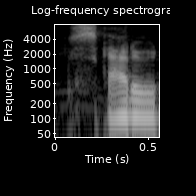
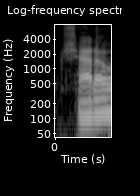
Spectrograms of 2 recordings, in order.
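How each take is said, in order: First: The word begins with an 'sk' sound. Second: The word begins with a 'sh' sound. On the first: The speaker calls it wrong. "I pronounced it Scadu tree through my entire playthrough" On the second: The speaker calls it right. "supposed to be pronounced shadow"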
